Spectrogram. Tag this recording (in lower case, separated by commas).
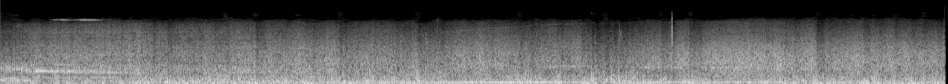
engine, truck, heavy engine (low frequency), vehicle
